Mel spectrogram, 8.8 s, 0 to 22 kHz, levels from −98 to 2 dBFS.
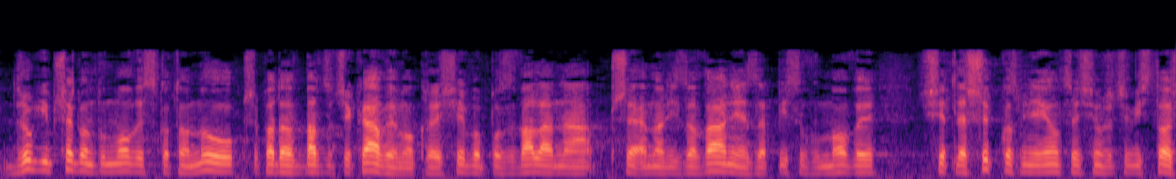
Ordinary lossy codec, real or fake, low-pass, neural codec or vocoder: none; fake; none; codec, 16 kHz, 8 kbps, FreqCodec, larger model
